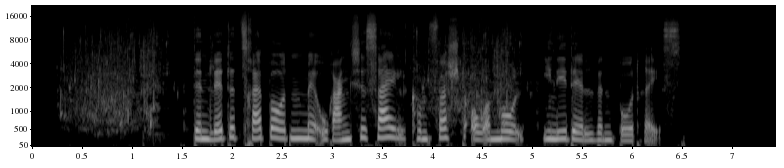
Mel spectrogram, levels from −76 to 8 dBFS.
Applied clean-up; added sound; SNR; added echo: classical method spectral subtraction.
